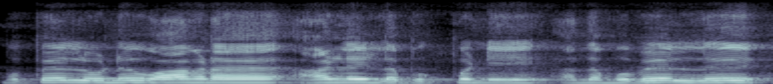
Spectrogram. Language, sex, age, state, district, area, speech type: Tamil, male, 60+, Tamil Nadu, Krishnagiri, rural, spontaneous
